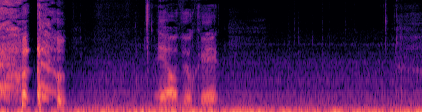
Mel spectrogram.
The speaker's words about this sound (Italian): è ovvio che devo tossire.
